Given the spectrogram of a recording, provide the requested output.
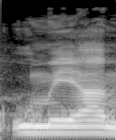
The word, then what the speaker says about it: Umeå: Alors ça s'écrit Umeå, mais il me semble qu'en suédois on prononce Umeå.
